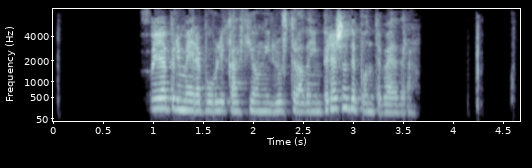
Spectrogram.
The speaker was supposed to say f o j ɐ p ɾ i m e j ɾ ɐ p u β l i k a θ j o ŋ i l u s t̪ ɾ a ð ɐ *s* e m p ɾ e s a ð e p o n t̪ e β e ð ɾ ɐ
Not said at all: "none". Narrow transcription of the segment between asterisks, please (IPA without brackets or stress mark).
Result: none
